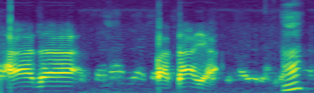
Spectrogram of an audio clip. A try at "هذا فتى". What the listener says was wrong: هذا فتى. Fatan dengan tanwin, fatan.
